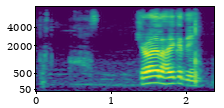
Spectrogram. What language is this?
Marathi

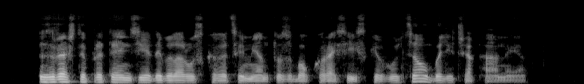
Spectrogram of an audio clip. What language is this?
Belarusian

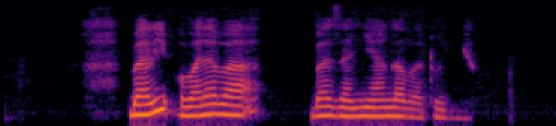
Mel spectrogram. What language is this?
Ganda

